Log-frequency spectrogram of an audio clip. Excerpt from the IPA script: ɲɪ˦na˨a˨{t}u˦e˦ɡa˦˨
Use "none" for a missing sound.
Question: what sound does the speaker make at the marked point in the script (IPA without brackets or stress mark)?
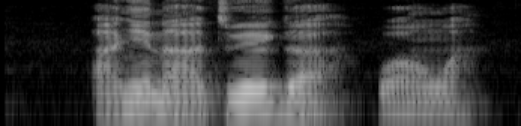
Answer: t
